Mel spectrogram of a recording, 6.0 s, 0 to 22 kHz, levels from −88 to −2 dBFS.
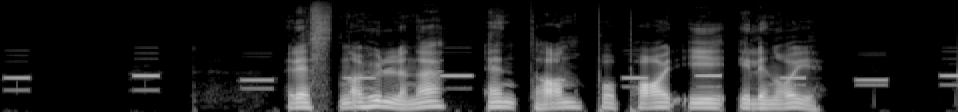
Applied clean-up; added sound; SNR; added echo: classical method spectral subtraction.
